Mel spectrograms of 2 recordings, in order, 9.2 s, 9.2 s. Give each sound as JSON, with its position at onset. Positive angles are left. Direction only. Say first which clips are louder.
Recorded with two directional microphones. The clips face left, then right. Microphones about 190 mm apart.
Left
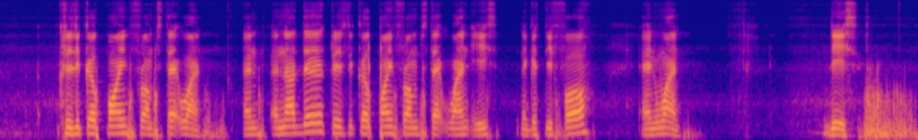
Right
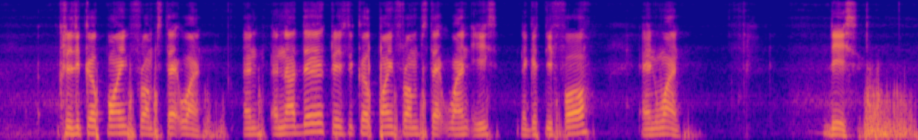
{"t": 0.6, "sound": "speech", "louder": "left 3 dB", "side_deg": 55}
{"t": 8.3, "sound": "speech", "louder": "left 4 dB", "side_deg": 55}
